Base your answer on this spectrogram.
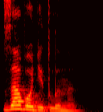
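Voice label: "заводитлыны", Komi, female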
